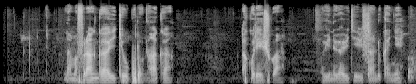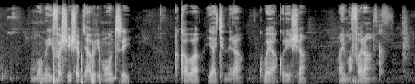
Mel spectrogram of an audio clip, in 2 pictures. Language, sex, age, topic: Kinyarwanda, male, 18-24, finance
